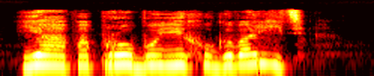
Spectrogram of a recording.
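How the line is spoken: Hopeful sigh. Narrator (Russian): вздохнул, не теряя надежды, заяц

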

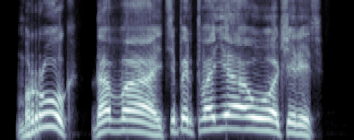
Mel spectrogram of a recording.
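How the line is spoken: High-pitched shout. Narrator (Russian): крикнул кто-то высоким голосом

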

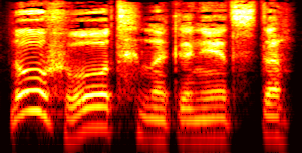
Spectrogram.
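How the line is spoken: Relieved sigh. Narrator (Russian): с облегчением вздохнул Йоковатари

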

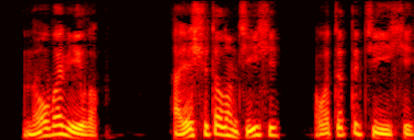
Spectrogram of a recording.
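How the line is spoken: Plain. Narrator (Russian): сказал Рысьев

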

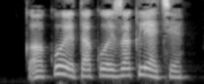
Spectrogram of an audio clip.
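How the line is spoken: Snorting. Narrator (Russian): фыркнула Фло

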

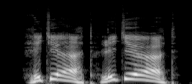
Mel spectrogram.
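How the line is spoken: Shouting. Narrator (Russian): закричал

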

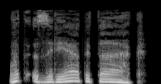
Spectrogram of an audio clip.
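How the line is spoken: Sigh. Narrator (Russian): вздохнул я

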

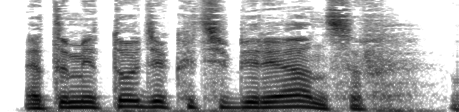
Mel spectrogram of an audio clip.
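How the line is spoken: Forced out. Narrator (Russian): выдавил Глеб

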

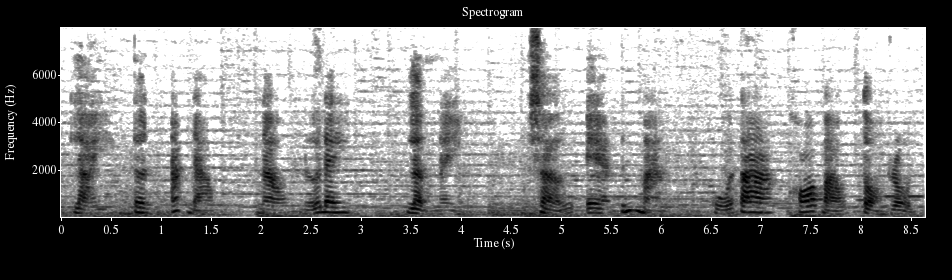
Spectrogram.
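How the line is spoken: Muttering. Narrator (Vietnamese): Chí Tôn mồm lẩm bẩm

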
